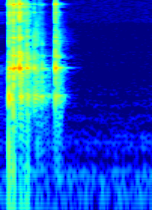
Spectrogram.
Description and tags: Quiet sounds of ice cubes being dropped into a glass.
